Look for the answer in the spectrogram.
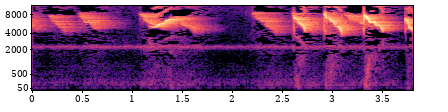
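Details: Soft, thin downslurred notes open this Oriental white-eye's ngalas-style challenge song, followed by a drawn-out slurred note, then louder rapid piercing chirps repeated about twice a second.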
